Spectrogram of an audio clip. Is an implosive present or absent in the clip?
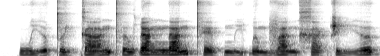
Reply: present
